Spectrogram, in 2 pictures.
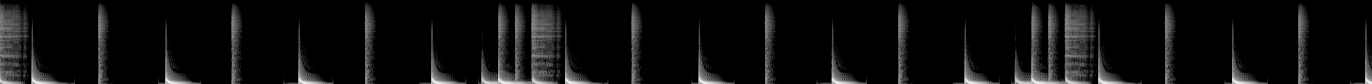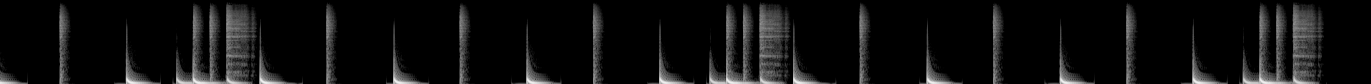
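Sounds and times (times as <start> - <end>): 
simple beat hi-hat: 0.0 - 0.3, 5.0 - 5.6, 15.7 - 16.3, 26.3 - 27.0
simple beat kick drum: 0.0 - 0.6, 1.7 - 2.0, 3.0 - 3.3, 4.3 - 5.9, 7.0 - 7.3, 8.3 - 8.6, 9.7 - 11.2, 12.3 - 12.6, 13.7 - 14.0, 15.0 - 16.6, 17.7 - 18.0, 19.0 - 19.3, 20.3 - 21.9, 23.0 - 23.3, 24.4 - 24.6, 25.7 - 26.8.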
